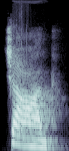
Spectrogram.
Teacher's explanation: इसे हम अनुनासिक कहते हैं क्योंकि इसमें नाक से और मुंह से एक साथ बोला जाता है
